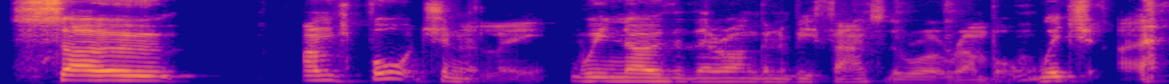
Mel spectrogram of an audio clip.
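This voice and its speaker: A man hosting a wrestling news show in a casual, chatty style, often halting and restarting his sentences. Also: mid-range voice, a little mellow.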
